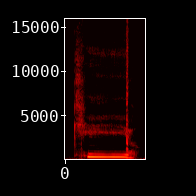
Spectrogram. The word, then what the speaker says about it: 키읔: 1, 2 và âm ㅋ [k] tên là 키읔 .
